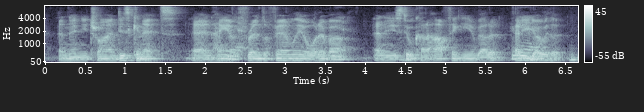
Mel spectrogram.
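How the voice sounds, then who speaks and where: A man talks at a very fast pace with hardly any pauses, his fairly low voice set against noticeable background noise. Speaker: podcast host. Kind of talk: podcast interview, casual conversation. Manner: upbeat, casual.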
